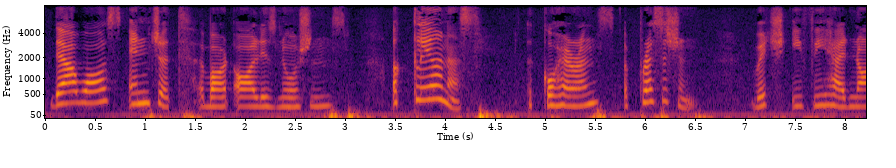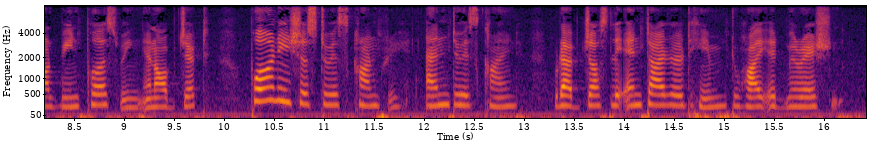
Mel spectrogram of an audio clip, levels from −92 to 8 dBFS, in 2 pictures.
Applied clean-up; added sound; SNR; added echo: none; none; none; none.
